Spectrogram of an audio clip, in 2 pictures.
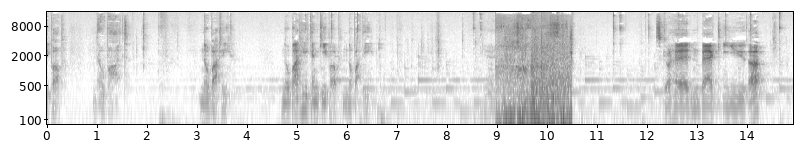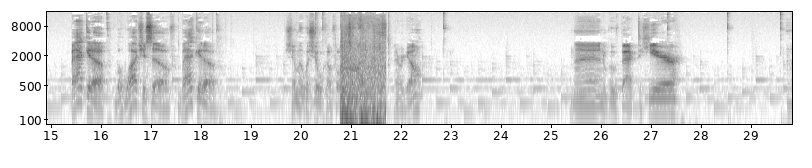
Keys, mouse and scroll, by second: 7.7 ctrl+Tab, 8.6 click, 8.8 space, 11.4 right click, 14.7 click, 15.5 click, 20.3 click, 20.6 space, 22.9-27.4 drag, 28.5-29.6 drag.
